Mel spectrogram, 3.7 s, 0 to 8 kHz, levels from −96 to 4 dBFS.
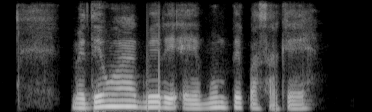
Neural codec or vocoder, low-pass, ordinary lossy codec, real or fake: none; 7.2 kHz; Opus, 24 kbps; real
